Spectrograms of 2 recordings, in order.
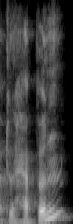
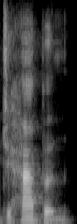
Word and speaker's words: happen: On ne redouble pas la consonne parce que ici, c'est bien deux syllabes, mais on appuie sur la première, on ne dit pas to happen, mais to happen.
